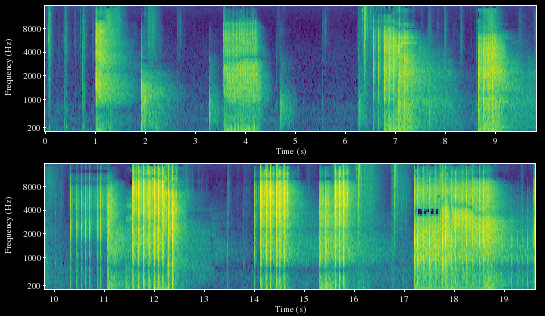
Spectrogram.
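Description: Rapid bursts of gunfire crack and echo.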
